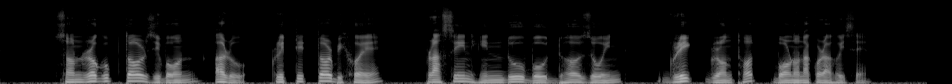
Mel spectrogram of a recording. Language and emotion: Assamese, neutral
